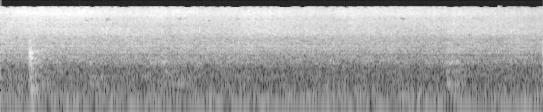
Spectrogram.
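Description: Shrimp sizzling in melted butter with garlic and green onions in a cast-iron skillet, a steady frying hiss, with a couple of light taps near the start as a wooden spatula stirs them.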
